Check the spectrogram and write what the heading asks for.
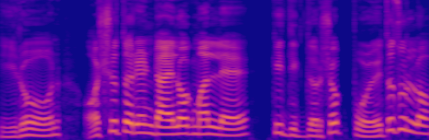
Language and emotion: Goan Konkani, surprised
